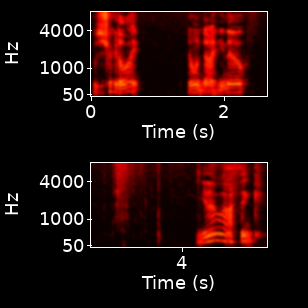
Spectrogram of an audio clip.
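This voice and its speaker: Man, lowish pitch, amused, informal, dramatic story reading, casual comic commentary. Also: darkish tone. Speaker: host reading his own childhood story.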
